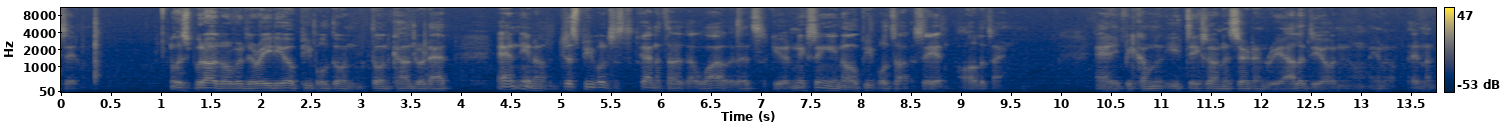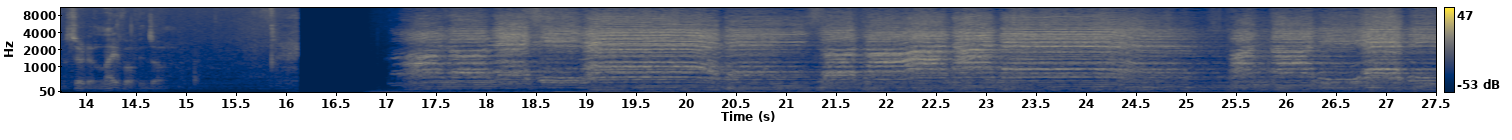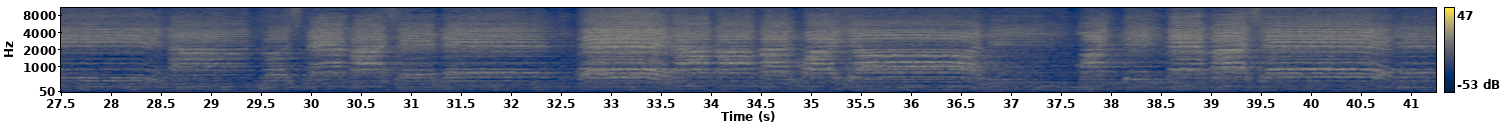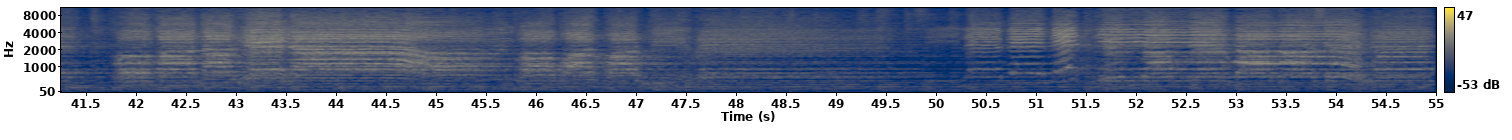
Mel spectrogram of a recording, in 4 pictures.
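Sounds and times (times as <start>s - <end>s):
choir singing: 17.0s - 55.0s.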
